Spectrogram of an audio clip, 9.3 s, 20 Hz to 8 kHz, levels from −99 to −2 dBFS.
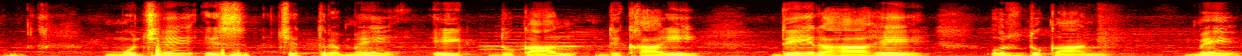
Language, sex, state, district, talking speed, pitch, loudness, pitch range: Hindi, male, Madhya Pradesh, Dhar, 85 wpm, 115 Hz, -19 LUFS, 105-160 Hz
